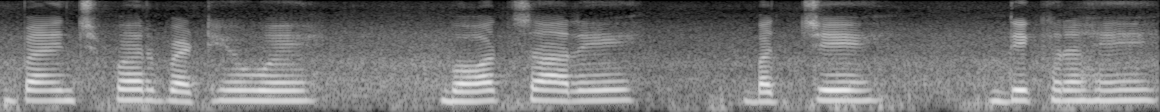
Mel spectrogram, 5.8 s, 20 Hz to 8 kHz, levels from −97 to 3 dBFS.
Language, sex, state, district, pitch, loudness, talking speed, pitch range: Hindi, female, Madhya Pradesh, Dhar, 235 Hz, -14 LUFS, 95 wpm, 230-240 Hz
